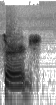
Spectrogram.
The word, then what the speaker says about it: SURJ: is called SURGE, and that's spelled S-U-R-J, and it stands for Stand Up for Racial Justice.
